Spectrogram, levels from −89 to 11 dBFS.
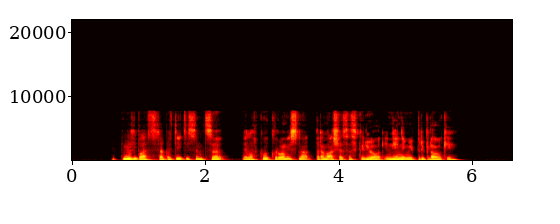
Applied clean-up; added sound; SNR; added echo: neural mask model DeepFilterNet 3.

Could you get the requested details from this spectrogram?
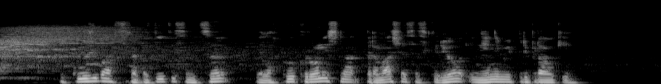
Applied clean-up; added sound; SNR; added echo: classical method WPE with log-MMSE.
